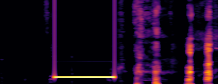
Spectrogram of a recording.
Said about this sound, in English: That's a long beep.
